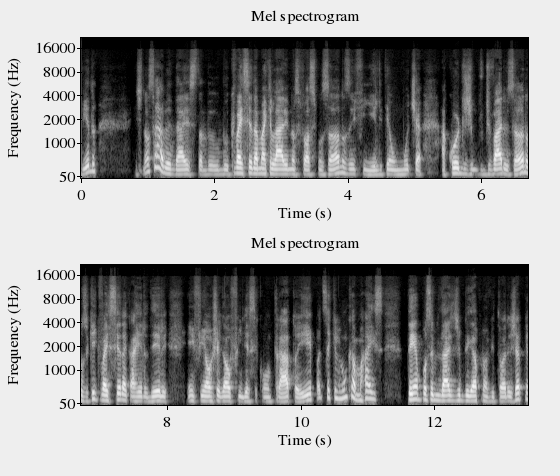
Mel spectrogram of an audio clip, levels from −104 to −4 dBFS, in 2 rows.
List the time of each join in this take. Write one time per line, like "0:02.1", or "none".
none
